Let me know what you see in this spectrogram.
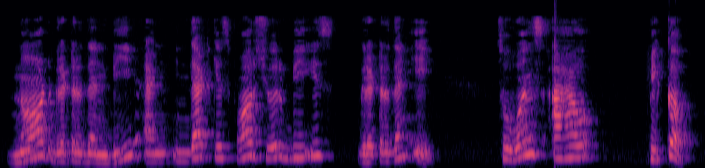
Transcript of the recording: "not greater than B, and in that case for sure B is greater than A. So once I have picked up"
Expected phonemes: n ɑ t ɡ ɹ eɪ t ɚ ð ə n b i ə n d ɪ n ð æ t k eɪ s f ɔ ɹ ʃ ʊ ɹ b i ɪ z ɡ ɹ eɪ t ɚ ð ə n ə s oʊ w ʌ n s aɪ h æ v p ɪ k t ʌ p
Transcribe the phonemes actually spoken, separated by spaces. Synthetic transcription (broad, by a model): n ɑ t ɡ ɹ eɪ t ɚ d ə n b i ə n d ɪ n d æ t k eɪ s f ɔ ɹ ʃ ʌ ɹ b i ɪ z ɡ ɹ eɪ t ɚ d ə n ə s oʊ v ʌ n s aɪ h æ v p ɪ k ʌ p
